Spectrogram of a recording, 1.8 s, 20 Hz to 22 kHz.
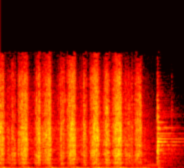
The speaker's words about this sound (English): I weighed the radish just now. It's about 650 grams. Yeah, so you just grate this radish.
